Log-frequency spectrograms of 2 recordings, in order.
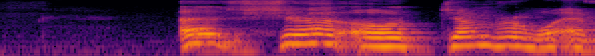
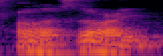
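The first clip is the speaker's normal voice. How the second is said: ordinary talk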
